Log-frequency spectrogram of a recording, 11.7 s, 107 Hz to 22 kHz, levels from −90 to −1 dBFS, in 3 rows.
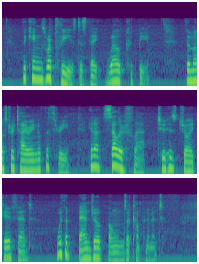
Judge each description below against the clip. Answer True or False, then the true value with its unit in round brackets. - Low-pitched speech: True (130 Hz)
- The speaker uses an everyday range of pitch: False (6.2 semitones)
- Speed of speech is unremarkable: True (150 wpm)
